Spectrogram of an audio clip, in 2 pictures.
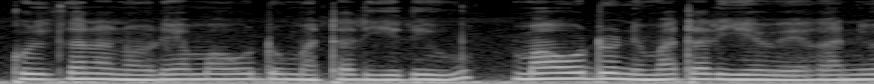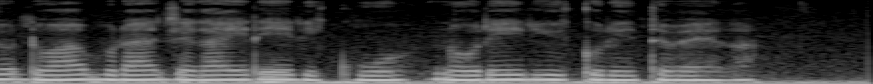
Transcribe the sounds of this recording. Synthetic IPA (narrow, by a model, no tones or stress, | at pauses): koɾiɣananɔːɾeamaodomataɾieɾeu | maodonemataɾiewɛɣaneondowaβuɾad͡ʑeɣaeɾeɾekwɔnɔːɾeaiɾioikoɾetɛwɛːɣa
